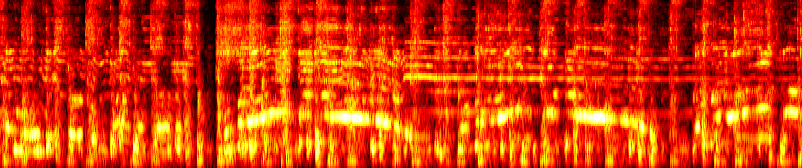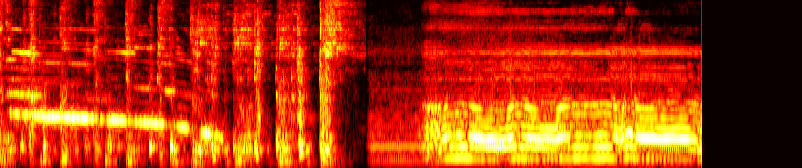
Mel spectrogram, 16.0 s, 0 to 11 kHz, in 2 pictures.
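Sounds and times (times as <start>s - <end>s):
rapid drumming: 0.0s - 11.7s.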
